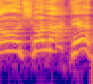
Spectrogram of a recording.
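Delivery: put-on very high, loud, girlish babbling voice. Retelling a girl's reply on a phone call: imitating someone babbling. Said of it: "girls trying to babble".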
